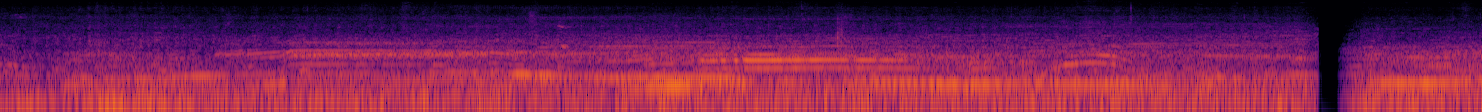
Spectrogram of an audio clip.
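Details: Cattle at the Karanggede cattle market in Indonesia, newly arrived by truck: low drawn-out moos rising and falling under steady crowd chatter and engine noise, with overlapping calls from several animals.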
